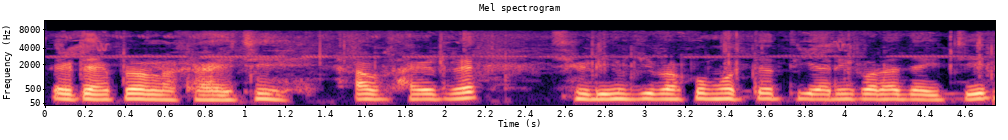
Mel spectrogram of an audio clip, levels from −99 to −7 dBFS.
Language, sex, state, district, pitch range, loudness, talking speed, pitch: Odia, male, Odisha, Malkangiri, 155-165 Hz, -19 LUFS, 165 wpm, 160 Hz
